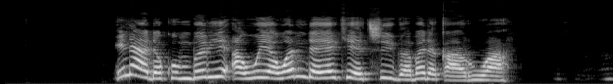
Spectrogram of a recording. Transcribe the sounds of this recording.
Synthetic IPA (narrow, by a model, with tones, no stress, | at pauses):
ʔɪ˦naː˨da˨kʷʊ˨mbɪ˦ɽiː˦ʔa˨wʊ˦ja˨wɐ˦nda˨jɐ˦kʲeː˨t͡ʃiː˦ɡɐ˨ba˦da˨kʼaː˨ɽʊ˦waː˦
